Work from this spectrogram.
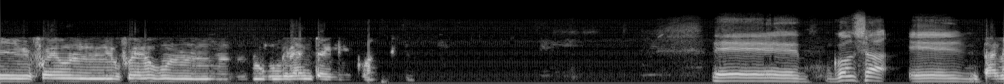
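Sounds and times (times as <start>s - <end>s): low steady background hum: 0.0s - 10.0s.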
